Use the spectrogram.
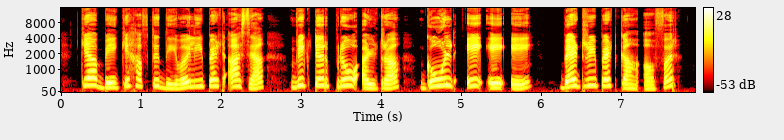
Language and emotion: Kashmiri, neutral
